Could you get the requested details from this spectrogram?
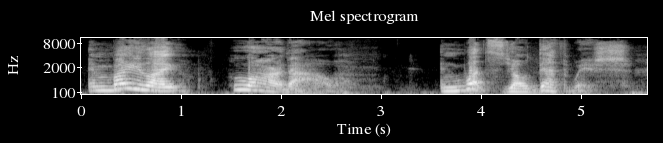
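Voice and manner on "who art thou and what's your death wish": slow, pompous, lofty, high-and-mighty tone. Retelling the confrontation, playing Buggy answering his challenger, imitating Buggy all pompous. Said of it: "talking all pompous".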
